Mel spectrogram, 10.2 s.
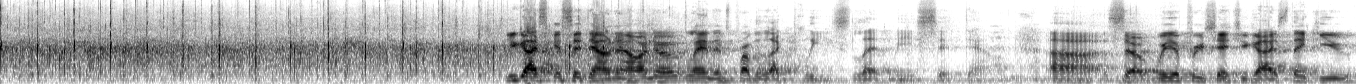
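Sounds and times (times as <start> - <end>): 
crowd applauding: 0.0 - 5.4
speech: 3.8 - 10.1.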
